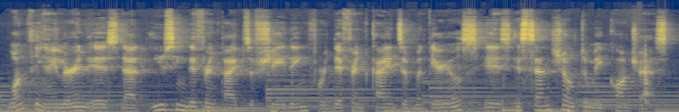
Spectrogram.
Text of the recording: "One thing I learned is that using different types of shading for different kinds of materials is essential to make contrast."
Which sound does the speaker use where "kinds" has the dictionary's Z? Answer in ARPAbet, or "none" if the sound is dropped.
S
